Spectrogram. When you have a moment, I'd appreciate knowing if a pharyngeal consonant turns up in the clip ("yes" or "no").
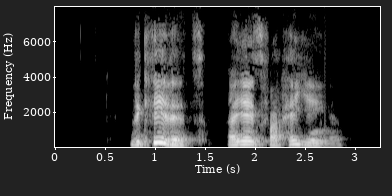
yes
